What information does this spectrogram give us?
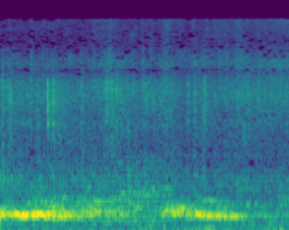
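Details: Fancy pigeons cooing at feeding time, deep throaty coos in two drawn-out phrases over a steady background hum with light tapping.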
